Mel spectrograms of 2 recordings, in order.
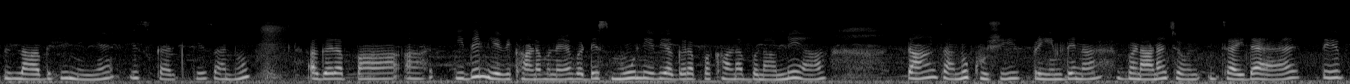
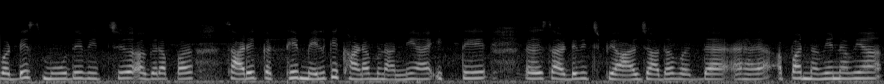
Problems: none marked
